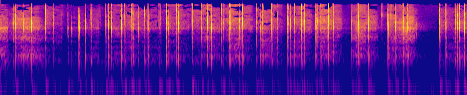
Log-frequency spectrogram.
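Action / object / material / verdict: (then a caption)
tap / small cardboard box with textured lid / cardboard / none. Long pink acrylic nails tap and scratch a small, hollow white cardboard iPhone box with an embossed, textured lid, contents unknown. A rapid, uneven run of crisp, bright clicks mixes with dry scratchy rustling, each tap dying away almost instantly with very little low-end body.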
